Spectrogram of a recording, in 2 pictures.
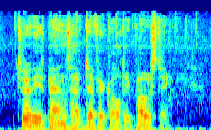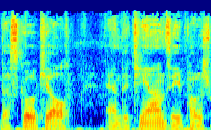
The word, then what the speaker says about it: Schuylkill: It's pronounced Schuylkill, unfortunately.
